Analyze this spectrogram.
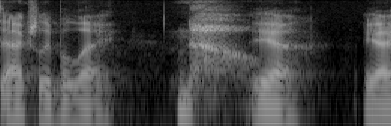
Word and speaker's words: Bulleit: people say it different ways apparently it's actually ble no yeah yeah it's the EIT is ble but I call it bullet and I think everyone else does too um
